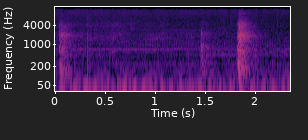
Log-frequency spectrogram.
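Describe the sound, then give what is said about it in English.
Three irregular wooden thuds of the Gorgon's head, a head with snakes on it, coming up the stairs, over a steady low hum; the last thud is the loudest. “It sounds like something's coming up the stairs. But it sounds so strange.”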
